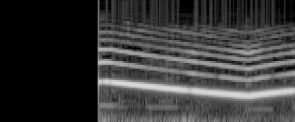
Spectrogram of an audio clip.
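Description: An ambulance siren wails up close.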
